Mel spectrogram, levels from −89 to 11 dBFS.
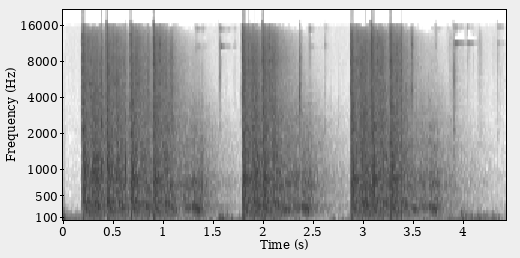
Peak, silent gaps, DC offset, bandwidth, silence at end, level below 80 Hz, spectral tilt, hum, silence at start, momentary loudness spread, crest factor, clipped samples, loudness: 0 dBFS; none; under 0.1%; over 20 kHz; 0.1 s; -36 dBFS; -1.5 dB/octave; none; 0 s; 15 LU; 14 dB; 0.1%; -12 LUFS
